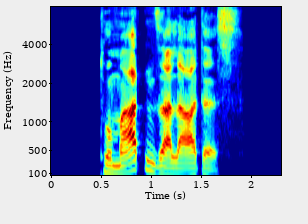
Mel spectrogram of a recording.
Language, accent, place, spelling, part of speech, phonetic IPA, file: German, Germany, Berlin, Tomatensalates, noun, [toˈmaːtn̩zaˌlaːtəs], De-Tomatensalates.ogg
- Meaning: genitive of Tomatensalat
